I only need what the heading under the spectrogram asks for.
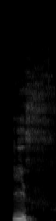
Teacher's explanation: যেমন ধরো আমি একটা শব্দ লিখছি ইস, এই ইসটাকে তোমরা উচ্চারণ করো ইস। এই যে শীষটা কিন্তু অনেকটা ধরে আমি প্রলম্বিত করতে পারি বা বাড়িয়ে নিয়ে যেতে পারি এর স্বরটাকে। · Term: শীষ ধ্বনি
